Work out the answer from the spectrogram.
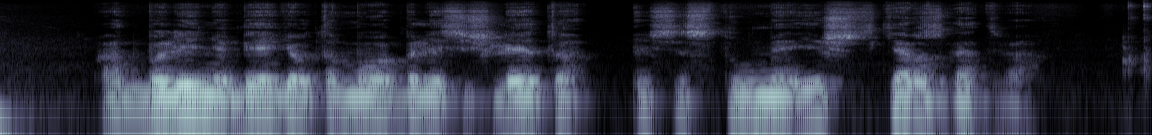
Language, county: Lithuanian, Panevėžys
